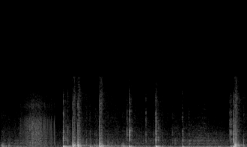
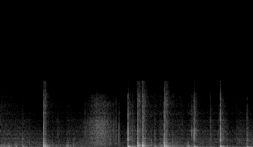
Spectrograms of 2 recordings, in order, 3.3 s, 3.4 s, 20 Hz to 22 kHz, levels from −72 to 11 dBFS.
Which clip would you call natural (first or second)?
first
